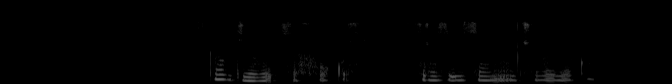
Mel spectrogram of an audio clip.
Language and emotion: Russian, sad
